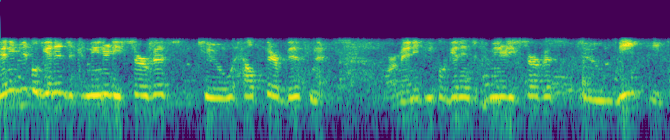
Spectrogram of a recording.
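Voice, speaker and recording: A man speaks at a very fast pace. Noticeable background noise is present. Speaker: local politician. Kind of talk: public speech. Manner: loud.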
